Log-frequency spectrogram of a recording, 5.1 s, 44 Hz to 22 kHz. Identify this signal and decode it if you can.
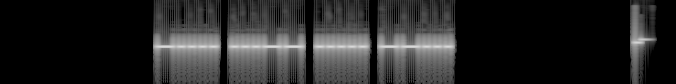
Morse code, heard as a keyed tone, about 30 wpm, 700 Hz. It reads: 6357
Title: Common Cut Numbers - 4-Digit 30wpm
